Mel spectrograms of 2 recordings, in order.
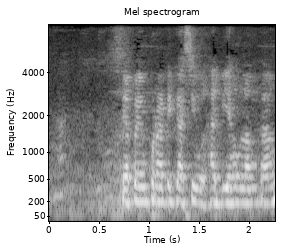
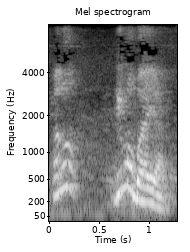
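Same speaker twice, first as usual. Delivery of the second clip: ordinary talk, nothing marked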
